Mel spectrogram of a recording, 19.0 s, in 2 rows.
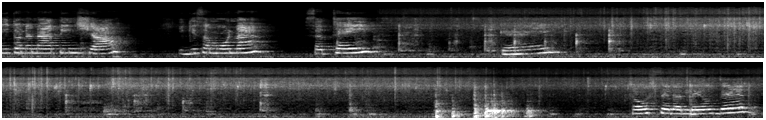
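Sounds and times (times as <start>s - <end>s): garlic and onion sizzling in pan: 4.2s - 19.0s.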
